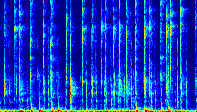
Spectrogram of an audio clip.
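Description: Fingertips type fast and densely on a full-size RGB backlit mechanical keyboard with plastic keycaps. A continuous stream of short, bright plastic clicks and clacks runs over a steady low drone.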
